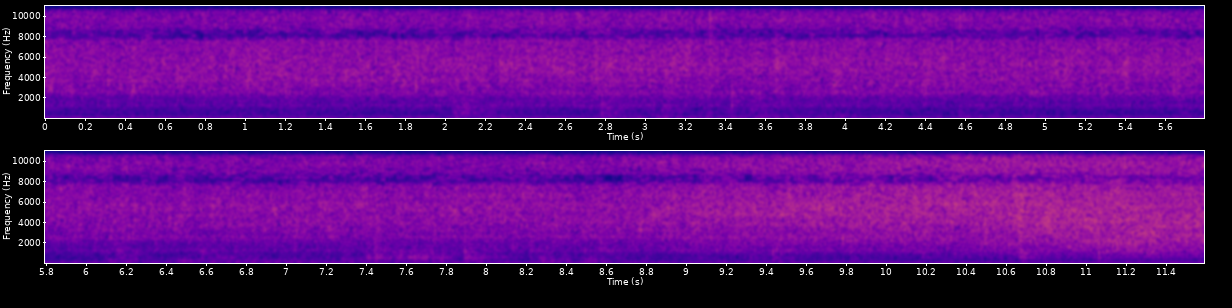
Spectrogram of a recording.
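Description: Steady, loud sizzling of fish frying in a pan, a continuous crackle with occasional stirring scrapes and a constant low hum.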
